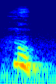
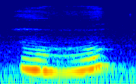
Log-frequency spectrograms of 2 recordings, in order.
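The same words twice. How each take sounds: First: It is said in the short, sharp fourth tone. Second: It is said in the third tone. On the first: "And lastly, the original tone" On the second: "And number three"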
